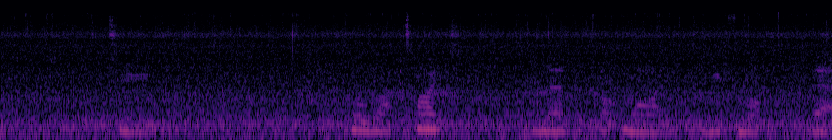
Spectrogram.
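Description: Faint, murmured voice fragments, a few broken half-words under the breath, over a steady hiss of light rain.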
